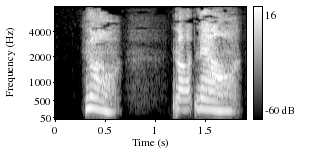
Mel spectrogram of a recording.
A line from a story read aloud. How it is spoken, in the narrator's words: she panted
